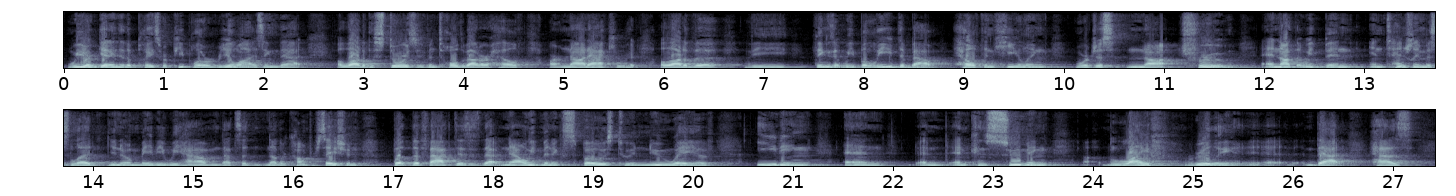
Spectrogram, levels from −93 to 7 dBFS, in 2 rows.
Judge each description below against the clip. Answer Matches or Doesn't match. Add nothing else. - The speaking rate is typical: Matches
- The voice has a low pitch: Matches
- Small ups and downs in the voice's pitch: Matches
